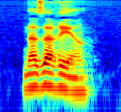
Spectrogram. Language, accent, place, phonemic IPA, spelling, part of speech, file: French, France, Lyon, /na.za.ʁe.ɛ̃/, nazaréen, adjective, LL-Q150 (fra)-nazaréen.wav
- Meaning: Nazarene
